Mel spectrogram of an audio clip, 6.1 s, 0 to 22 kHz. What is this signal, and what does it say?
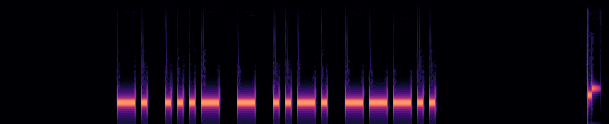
Morse code, heard as a keyed tone, about 20 wpm, 700 Hz. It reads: NVTF8
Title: Code Groups - 5 Letter:Numbers - 20wpm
